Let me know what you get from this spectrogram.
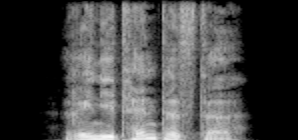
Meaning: inflection of renitent: 1. strong/mixed nominative/accusative feminine singular superlative degree 2. strong nominative/accusative plural superlative degree
- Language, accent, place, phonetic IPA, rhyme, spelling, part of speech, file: German, Germany, Berlin, [ʁeniˈtɛntəstə], -ɛntəstə, renitenteste, adjective, De-renitenteste.ogg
